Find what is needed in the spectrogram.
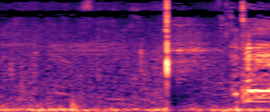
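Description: A single sharp ping of a metal baseball bat hitting a pitched ball, about a second in. Shouting voices start up near the end, over a low steady rumble.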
